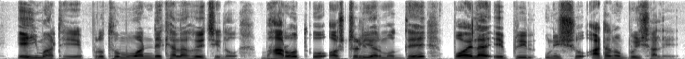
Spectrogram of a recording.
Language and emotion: Bengali, neutral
